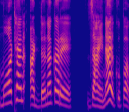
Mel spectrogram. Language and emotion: Goan Konkani, disgusted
